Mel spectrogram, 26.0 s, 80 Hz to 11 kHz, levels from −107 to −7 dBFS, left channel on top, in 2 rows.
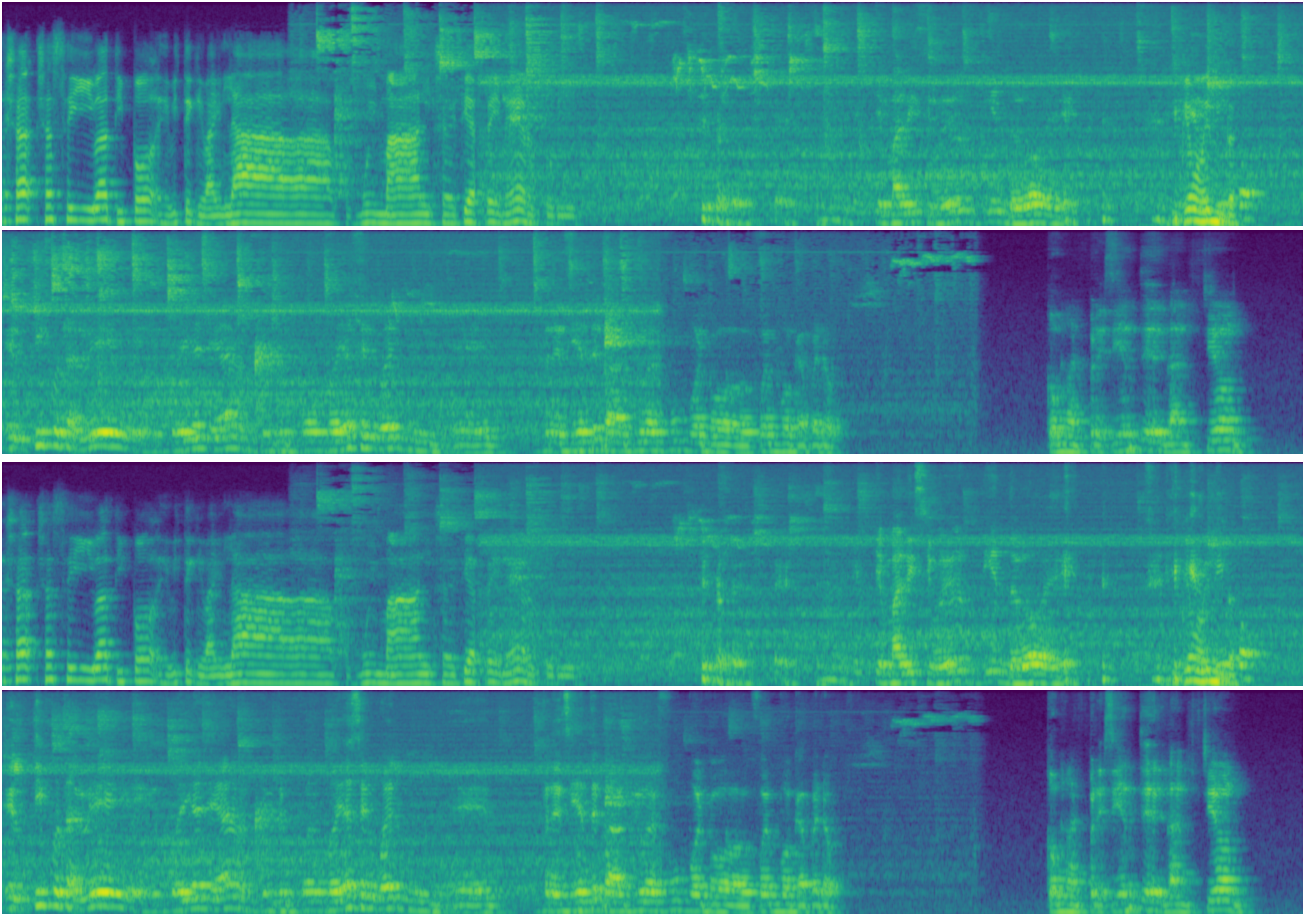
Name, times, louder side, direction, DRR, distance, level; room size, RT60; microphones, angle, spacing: voice 1, 0.0-5.8 11.7-12.3, left 3 dB, 45° left, 1.0 m, -28 dB
sound 1, 2.9-22.8, left 8 dB, 80° left, 1.3 m, -37 dB
sound 2, 4.7-19.6, left 3 dB, 15° left, 1.4 m, -36 dB
voice 2, 7.0-11.1 11.4-12.5 13.0-18.0 18.4-21.4 23.5-25.5, right 2 dB, 70° right, 2.0 m, -28 dB
14.0 x 8.1 x 2.5 m
head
